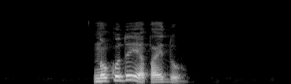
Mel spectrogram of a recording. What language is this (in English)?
Belarusian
